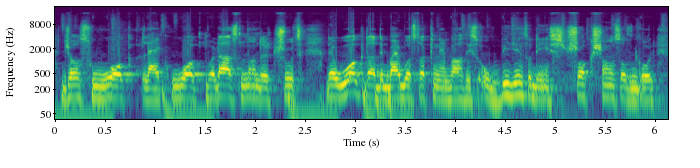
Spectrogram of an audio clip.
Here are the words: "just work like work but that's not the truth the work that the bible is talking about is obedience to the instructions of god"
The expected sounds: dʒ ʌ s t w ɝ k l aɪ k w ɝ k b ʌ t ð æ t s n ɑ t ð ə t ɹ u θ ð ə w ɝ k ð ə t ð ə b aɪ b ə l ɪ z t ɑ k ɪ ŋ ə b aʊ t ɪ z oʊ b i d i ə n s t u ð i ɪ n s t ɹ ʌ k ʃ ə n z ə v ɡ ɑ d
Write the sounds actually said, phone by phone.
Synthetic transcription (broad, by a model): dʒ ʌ s t w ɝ k l aɪ k w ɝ k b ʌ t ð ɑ t s n ɑ t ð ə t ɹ u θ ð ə w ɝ k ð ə t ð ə b aɪ b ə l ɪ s t ɑ k ɪ ŋ ə b aʊ t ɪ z oʊ b i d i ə n t u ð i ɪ n s t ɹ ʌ k ʃ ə n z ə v ɡ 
